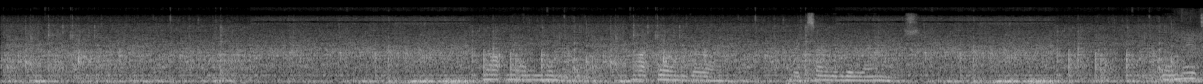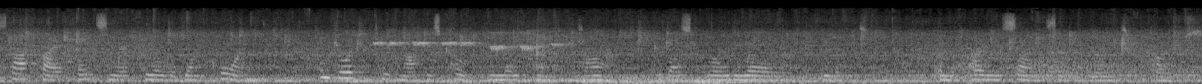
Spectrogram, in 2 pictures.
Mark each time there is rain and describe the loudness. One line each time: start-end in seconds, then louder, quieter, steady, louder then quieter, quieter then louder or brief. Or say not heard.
0.0-24.0 steady.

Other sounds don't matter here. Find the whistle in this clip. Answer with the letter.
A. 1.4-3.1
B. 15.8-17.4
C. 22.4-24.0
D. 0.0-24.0
B.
